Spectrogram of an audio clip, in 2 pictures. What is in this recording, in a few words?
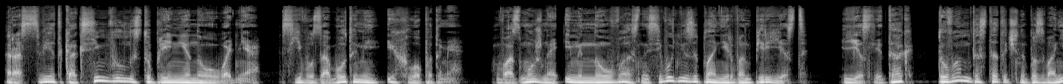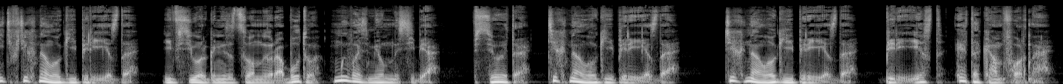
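ROLIK, advert; Technologii Pereezda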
